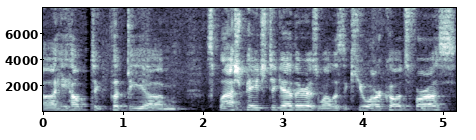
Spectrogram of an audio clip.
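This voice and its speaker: A moderate pace and fairly even intonation, with noticeable background noise and audible room echo. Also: man. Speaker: show host. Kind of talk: live show closing thanks. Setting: studio, live stream.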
